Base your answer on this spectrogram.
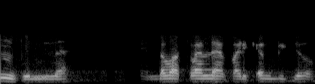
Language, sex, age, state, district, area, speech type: Malayalam, male, 18-30, Kerala, Palakkad, rural, conversation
